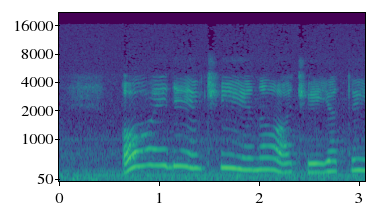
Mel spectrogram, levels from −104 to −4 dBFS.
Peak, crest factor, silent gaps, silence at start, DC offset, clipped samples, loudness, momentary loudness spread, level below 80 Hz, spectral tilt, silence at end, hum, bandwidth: -22 dBFS; 18 dB; none; 0 s; under 0.1%; under 0.1%; -39 LUFS; 8 LU; -56 dBFS; -5.5 dB/octave; 0 s; none; 16.5 kHz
